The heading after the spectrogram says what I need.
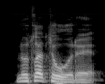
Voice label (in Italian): "notatore", dialettale crespinese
